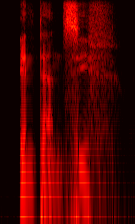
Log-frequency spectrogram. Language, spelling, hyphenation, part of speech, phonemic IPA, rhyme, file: Dutch, intensief, in‧ten‧sief, adjective, /ˌɪn.tɛnˈzif/, -if, Nl-intensief.ogg
- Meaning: intensive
